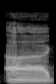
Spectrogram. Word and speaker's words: Guy: For our American audience, in Montreal, every player's names are pronounced, especially if they're French Canadians, are pronounced in their phrase. So, like Guy Lafleur, Patrick Roy, see, I did it. Maple Leaf fan wouldn't call Guy, would say Guy, because that's the, you know, Anglophone way of saying it.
